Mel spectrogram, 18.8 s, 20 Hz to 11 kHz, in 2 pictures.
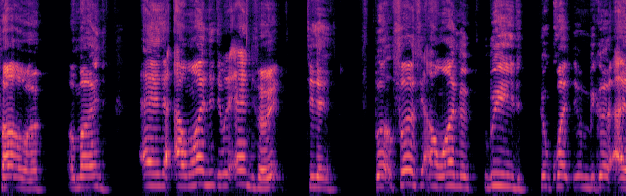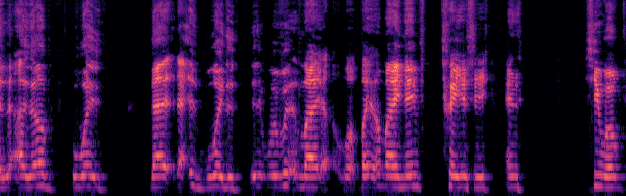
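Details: Adult man, 42, with dysarthria from cerebral palsy present since birth, which he says affects his speech; he makes extra effort to enunciate and speak louder and more slowly for recordings.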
